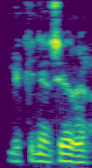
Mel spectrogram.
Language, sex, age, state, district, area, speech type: Bodo, male, 45-60, Assam, Kokrajhar, rural, spontaneous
